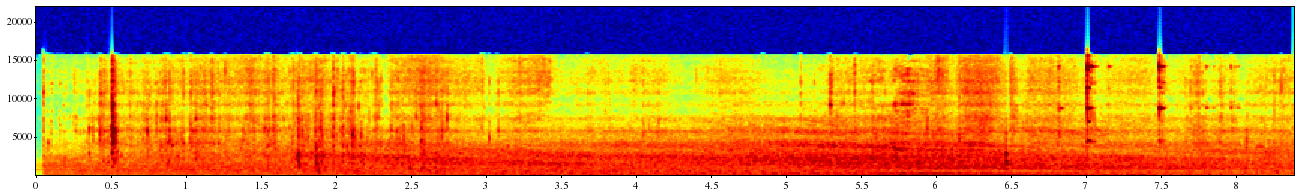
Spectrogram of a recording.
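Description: Steady rushing noise with a deep rumble, swelling a little in the middle: wind buffeting the microphone of a kayak-mounted camera, with water around the hull. A few faint clicks come near the end.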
